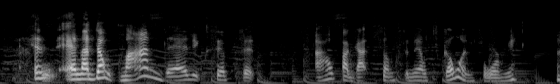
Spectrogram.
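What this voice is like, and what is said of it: Southern US accent. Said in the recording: “you've got a southern accent ... Your accent sounds so sexy ... There's that southern charm ... you've got a southern voice”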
